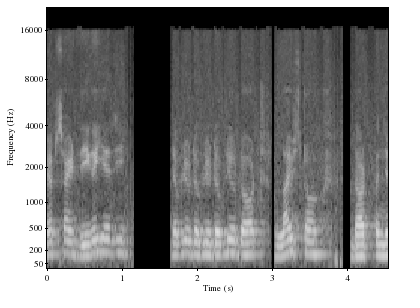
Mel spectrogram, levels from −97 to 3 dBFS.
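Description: Low bit depth without dither runs through the whole clip, from start to finish. The sound is coarse and grainy, with a rough distortion that rises and falls with the signal, and the quietest moments break up into sputter or drop out. The likely cause is the signal being rounded to around 6 bits with no dither, leaving an error that tracks the audio at roughly 20 dB below it.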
